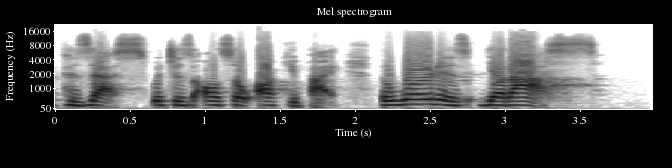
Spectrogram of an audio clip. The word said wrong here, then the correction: yarash: Not I'm probably saying that wrong. Yarash. That's how yarash, not your yarash.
